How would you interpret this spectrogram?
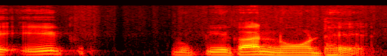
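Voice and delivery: ordinary talk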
